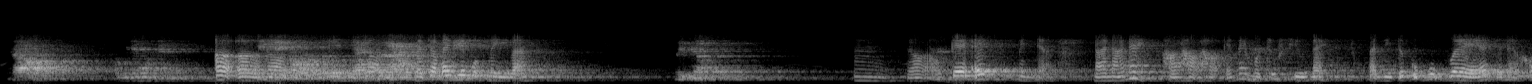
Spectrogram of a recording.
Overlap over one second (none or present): present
